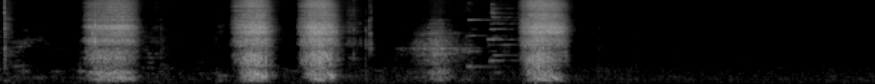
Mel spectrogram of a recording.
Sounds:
Sniff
